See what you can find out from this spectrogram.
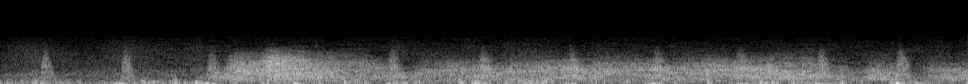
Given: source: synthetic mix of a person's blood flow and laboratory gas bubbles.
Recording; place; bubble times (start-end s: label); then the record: Doppler ultrasound of blood flow; subclavian vein
2.27-2.50 s: bubbles
2.54-2.96 s: bubbles
From the record:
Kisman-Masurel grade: 111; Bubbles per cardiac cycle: 1 to 2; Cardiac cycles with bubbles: 1 to 10%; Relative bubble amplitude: barely perceptible (0.100 to 0.250); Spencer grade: 1 (occasional bubble signal discernible with the cardiac motion signal, with majority of cardiac periods free of bubbles); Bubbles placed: anywhere in the cardiac cycle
